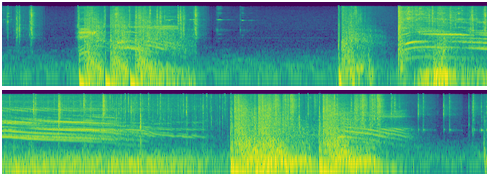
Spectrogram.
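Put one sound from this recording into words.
Gunshots boom loudly with echoing rumble.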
